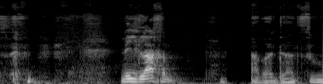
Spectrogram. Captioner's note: laughs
